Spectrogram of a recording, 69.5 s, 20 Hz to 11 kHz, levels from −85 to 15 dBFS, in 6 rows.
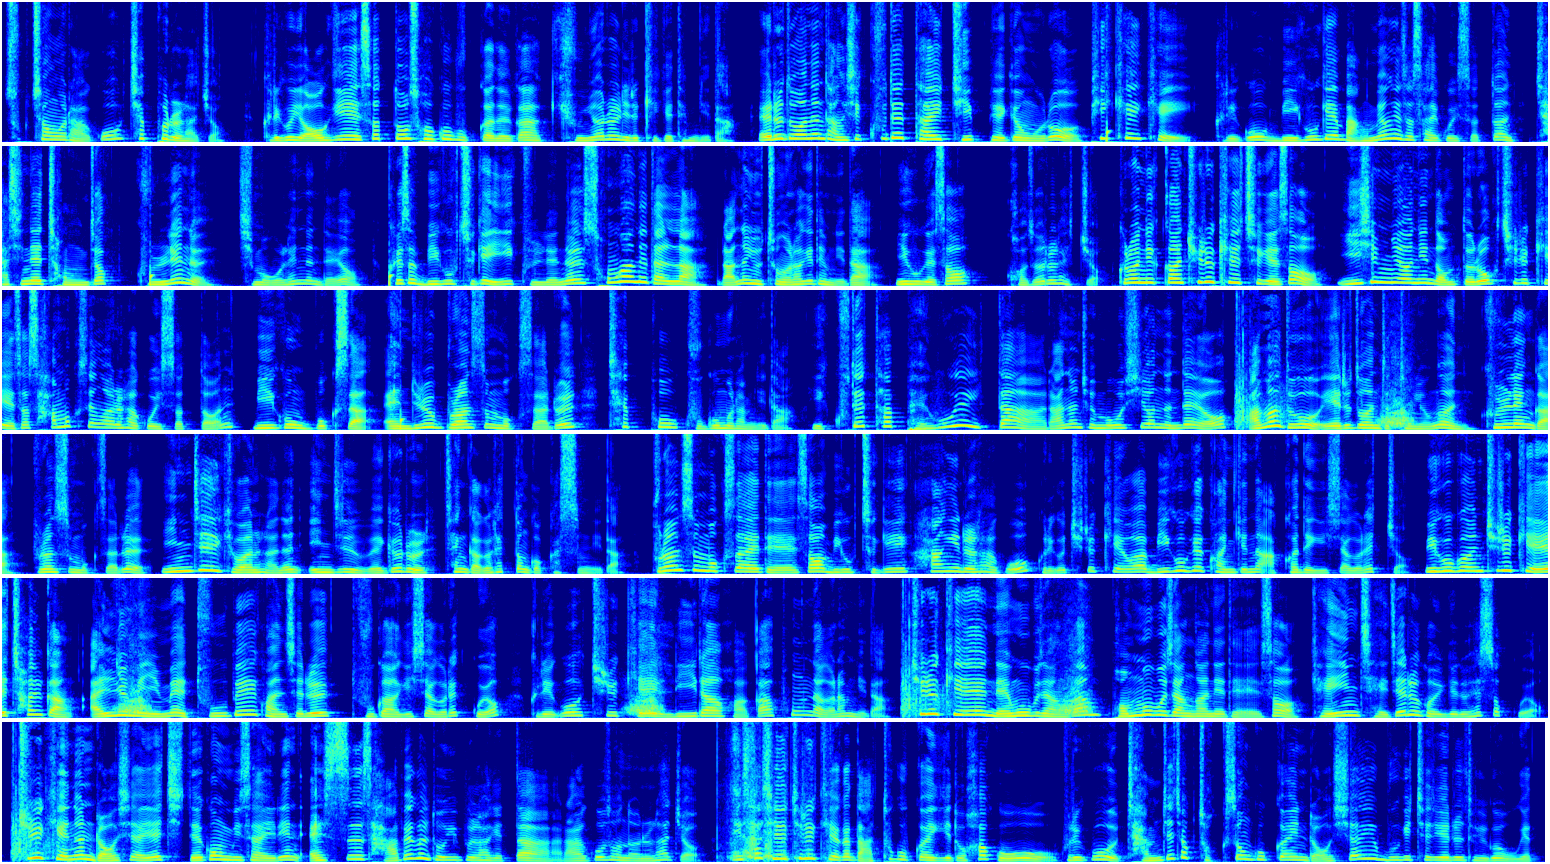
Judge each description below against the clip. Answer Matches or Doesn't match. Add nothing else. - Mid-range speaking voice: Doesn't match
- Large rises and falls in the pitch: Matches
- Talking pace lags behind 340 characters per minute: Doesn't match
